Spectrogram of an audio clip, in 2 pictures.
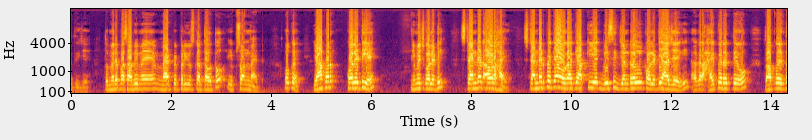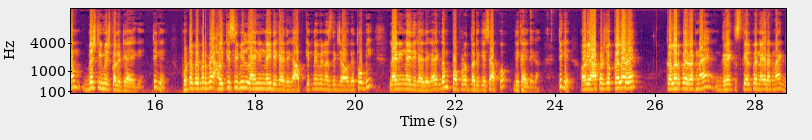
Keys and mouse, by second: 3.3 click, 6.9 click, 14.0 click, 23.4 click.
